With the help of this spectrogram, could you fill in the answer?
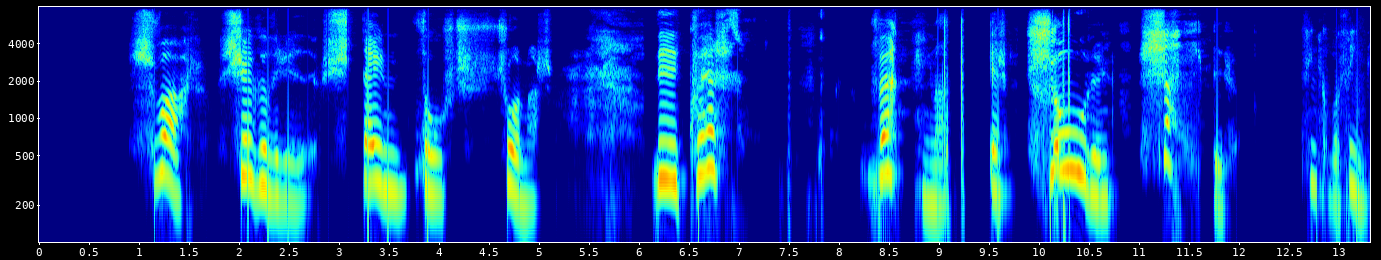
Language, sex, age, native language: Icelandic, male, 18-19, Icelandic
